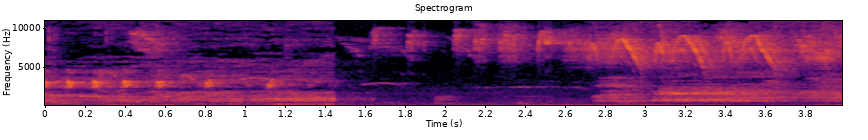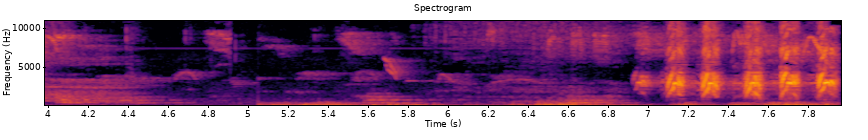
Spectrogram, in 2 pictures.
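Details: Rufous hornero singing: a series of sharp, evenly repeated notes opens the recording, then a loud, fast burst of about six strident notes closes it, with scattered high chirps and low rumbling background noise in between.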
